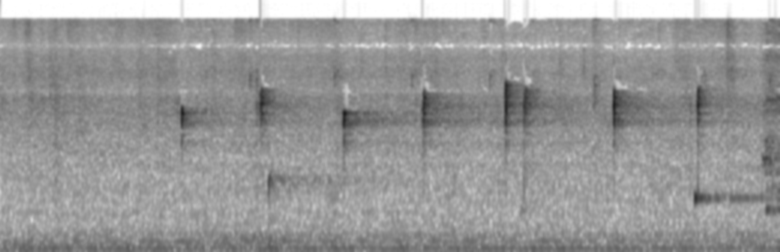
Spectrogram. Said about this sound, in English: Roots enter through a gap in the ceiling. There is a constant drip of water that falls from a large root at the heart of the tree. You see fresh water dripping from a root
